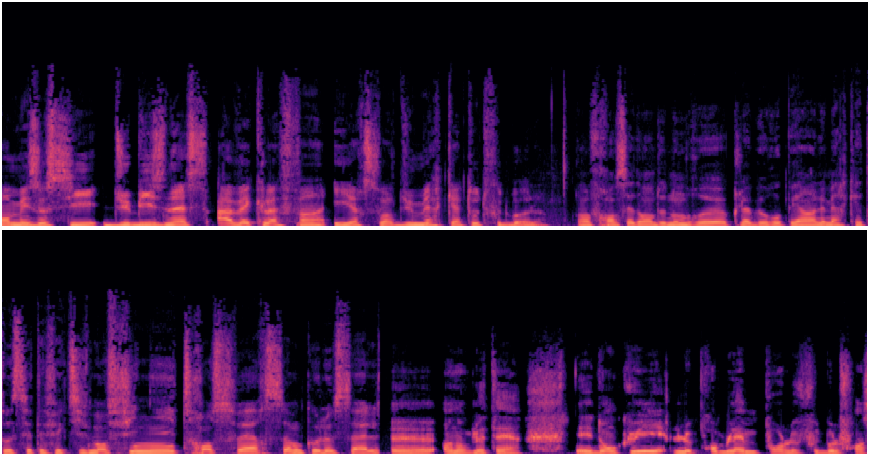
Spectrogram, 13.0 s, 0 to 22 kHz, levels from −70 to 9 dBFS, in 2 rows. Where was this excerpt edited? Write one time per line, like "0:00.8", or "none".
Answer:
0:09.3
